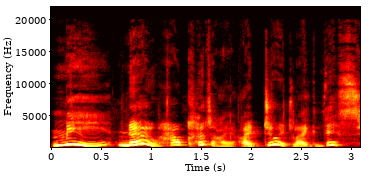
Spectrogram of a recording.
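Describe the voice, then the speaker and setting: Squeaky and extremely high in pitch, the put-on character voice moves at a fairly slow pace with very wide pitch swings. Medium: read story.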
